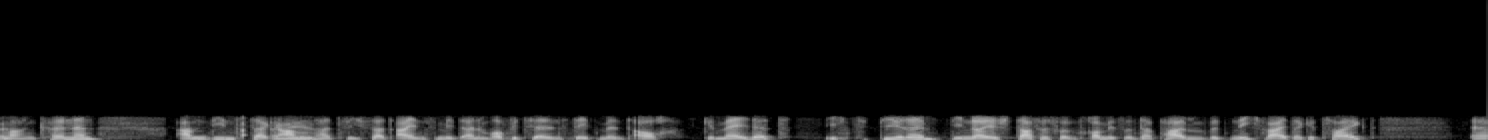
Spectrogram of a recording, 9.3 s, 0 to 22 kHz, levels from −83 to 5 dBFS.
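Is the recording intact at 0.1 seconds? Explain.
Yes, the audio is intact at 0.1 s, with only the narrow telephone band of G.711 telephone coding that runs through the whole clip.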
